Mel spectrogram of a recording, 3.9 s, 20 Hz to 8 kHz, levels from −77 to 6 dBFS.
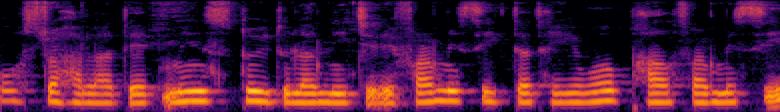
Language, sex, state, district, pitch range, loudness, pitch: Nagamese, female, Nagaland, Dimapur, 195-225 Hz, -15 LUFS, 205 Hz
